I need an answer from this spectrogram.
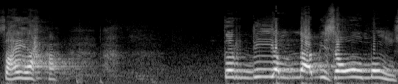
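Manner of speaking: high, loud, impassioned; emphatic preaching. Real, not acted. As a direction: hammer home the helplessness. (khotbah berapi-api)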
